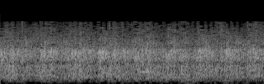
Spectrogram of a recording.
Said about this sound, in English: Somebody say praise the Lord. Give Him one more big old hand clap of praise tonight if you love Him.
